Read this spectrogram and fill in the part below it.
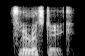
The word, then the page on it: floristic: British English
